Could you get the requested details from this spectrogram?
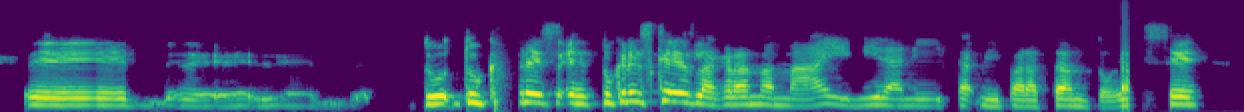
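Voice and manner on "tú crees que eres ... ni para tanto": plain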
